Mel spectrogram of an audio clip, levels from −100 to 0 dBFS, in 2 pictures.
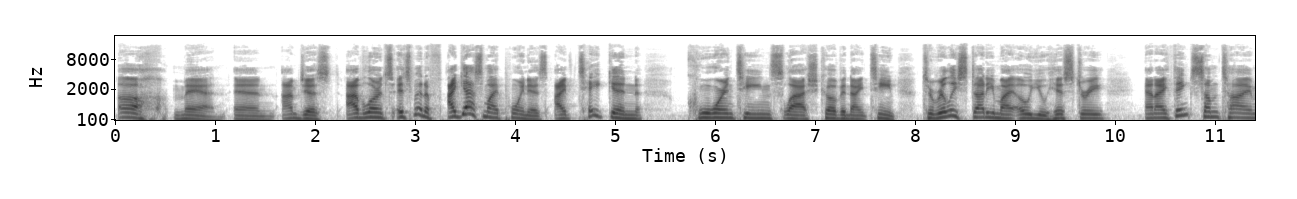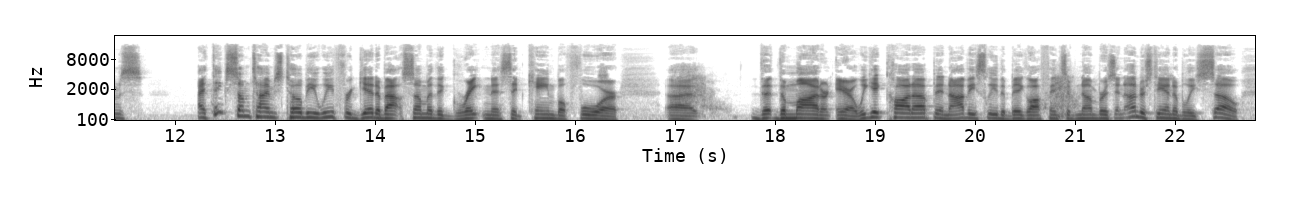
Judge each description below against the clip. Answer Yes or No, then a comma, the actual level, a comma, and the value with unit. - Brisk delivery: No, average, 165 wpm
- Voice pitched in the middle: Yes, medium, 150 Hz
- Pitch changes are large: No, average, 4.6 semitones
